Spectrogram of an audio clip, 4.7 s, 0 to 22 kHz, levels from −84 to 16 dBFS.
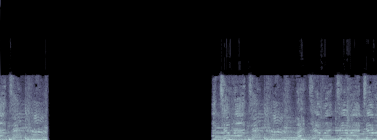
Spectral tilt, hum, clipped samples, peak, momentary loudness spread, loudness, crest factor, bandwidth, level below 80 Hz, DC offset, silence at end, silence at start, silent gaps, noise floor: -4 dB/octave; none; under 0.1%; -2 dBFS; 5 LU; -13 LUFS; 12 dB; 10.5 kHz; -22 dBFS; under 0.1%; 0 s; 0 s; 0.63-2.64 s; under -90 dBFS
